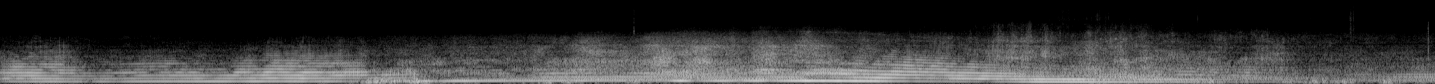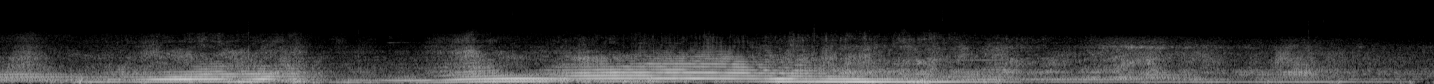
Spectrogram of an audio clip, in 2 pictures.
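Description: Extra 330SC aerobatic monoplane's six-cylinder engine and propeller droning through a display routine. The pitch climbs sharply about four seconds in, sinks again around ten seconds, and rises once more after about nineteen seconds as the plane manoeuvres.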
